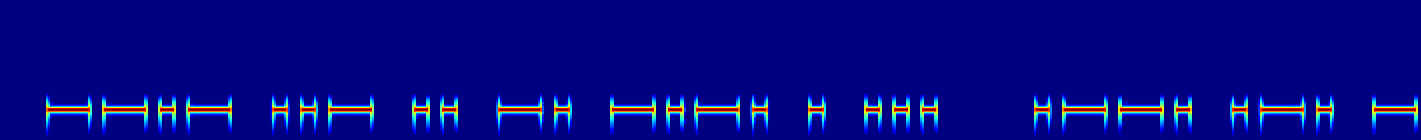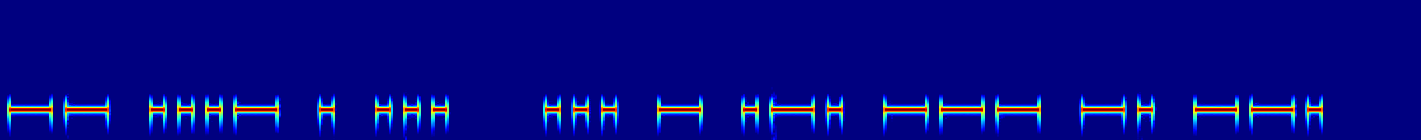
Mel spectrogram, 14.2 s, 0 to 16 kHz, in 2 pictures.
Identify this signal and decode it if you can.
Morse code, heard as a keyed tone, about 17 wpm, 700 Hz. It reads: QUINCES PROVES STRONG
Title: Pangram Challenge v2 - 17wpm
